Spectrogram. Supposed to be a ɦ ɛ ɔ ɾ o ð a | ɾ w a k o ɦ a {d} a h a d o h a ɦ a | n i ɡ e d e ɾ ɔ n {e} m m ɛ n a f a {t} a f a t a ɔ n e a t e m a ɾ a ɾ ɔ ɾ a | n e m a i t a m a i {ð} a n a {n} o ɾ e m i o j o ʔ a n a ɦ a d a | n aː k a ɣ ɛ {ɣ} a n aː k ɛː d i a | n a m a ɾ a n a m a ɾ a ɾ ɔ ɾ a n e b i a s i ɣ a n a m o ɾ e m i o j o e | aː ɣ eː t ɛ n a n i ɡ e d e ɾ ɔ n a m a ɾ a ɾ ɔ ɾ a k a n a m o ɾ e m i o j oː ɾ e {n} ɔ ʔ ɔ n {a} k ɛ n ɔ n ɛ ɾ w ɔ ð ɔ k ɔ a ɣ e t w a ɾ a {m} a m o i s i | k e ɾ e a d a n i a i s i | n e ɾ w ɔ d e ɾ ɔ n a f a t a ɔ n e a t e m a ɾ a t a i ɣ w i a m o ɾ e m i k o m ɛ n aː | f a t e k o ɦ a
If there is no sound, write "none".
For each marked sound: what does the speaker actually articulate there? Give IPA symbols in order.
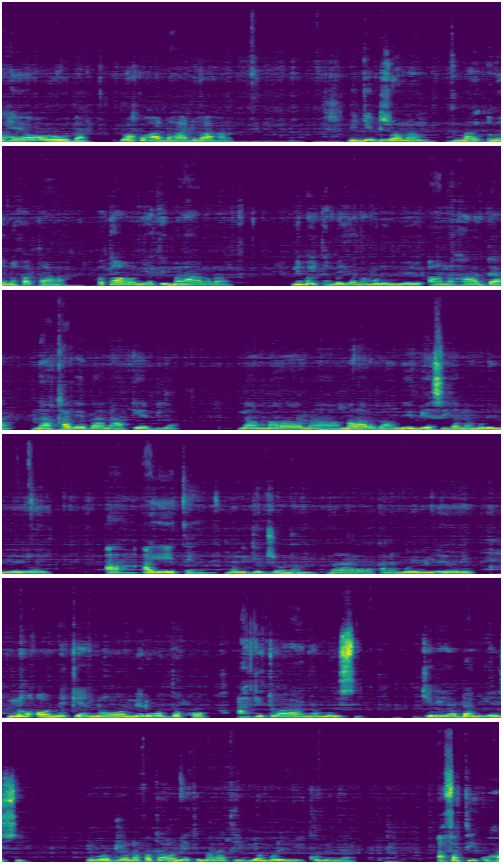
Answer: d, a, t, ɣ, m, ð, n, ɛ, ɲ

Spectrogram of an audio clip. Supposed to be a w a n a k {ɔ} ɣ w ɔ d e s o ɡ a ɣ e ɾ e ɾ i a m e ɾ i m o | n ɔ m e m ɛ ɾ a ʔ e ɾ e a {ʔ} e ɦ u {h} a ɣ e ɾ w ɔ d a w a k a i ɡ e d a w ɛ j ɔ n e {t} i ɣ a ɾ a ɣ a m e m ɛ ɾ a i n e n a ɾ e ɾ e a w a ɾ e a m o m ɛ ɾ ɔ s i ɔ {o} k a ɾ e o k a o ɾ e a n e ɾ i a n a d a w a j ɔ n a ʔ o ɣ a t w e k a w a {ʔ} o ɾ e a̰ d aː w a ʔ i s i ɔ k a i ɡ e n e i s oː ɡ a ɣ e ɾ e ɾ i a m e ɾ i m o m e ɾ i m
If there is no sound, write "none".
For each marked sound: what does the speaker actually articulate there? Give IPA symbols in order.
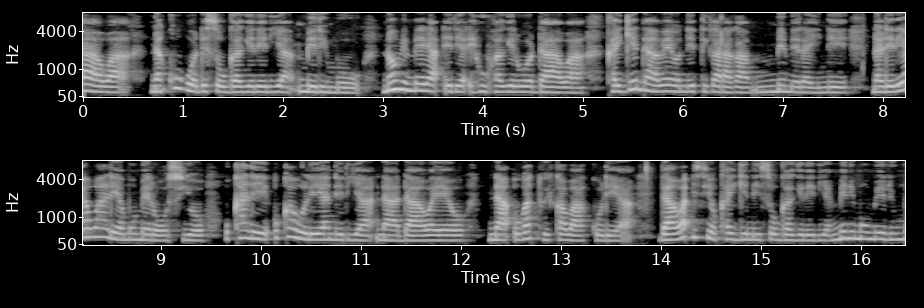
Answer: u, ʔ, h, t, o, k

